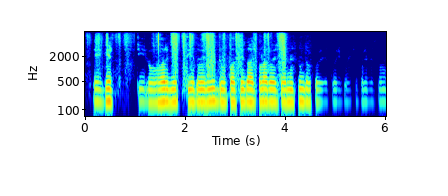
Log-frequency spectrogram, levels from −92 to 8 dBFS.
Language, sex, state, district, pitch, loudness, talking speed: Bengali, male, West Bengal, Purulia, 155 Hz, -26 LUFS, 180 wpm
